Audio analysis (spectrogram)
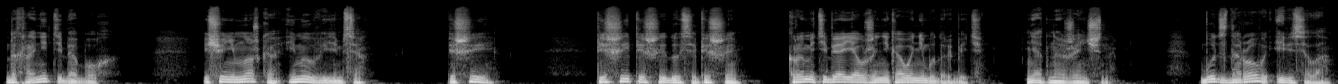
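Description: A middle-aged writer reading letters to his wife in a radio play. The voice is very low, husky and dark. He is measured and intimate, fond of her while gently telling her off. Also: animated. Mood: affectionate.

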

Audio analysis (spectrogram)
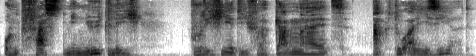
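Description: An actor playing a brooding office worker in a dystopian radio drama, musing haltingly in a hushed voice. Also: male voice, low voice, breathy edge, heavily acted. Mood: brooding, bitter. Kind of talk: radio drama inner monologue. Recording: audible background noise and ambience.

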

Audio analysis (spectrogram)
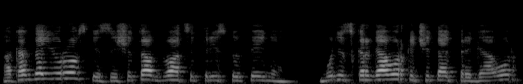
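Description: A man reading his own short story aloud in a measured, deliberate way, with dramatic pauses, at a live reading. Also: high-pitched. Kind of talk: literary reading of prose. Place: live reading at a writers' club. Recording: dull lo-fi recording.

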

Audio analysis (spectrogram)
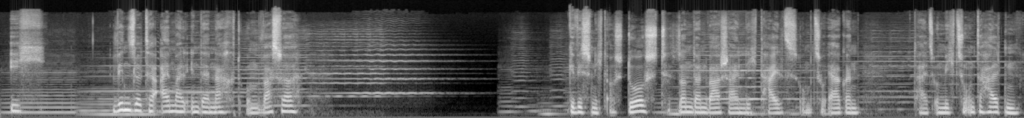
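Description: An anguished, introspective writer in a literary radio play. He confesses slowly and haltingly, weighing each phrase with brooding care. His voice has a creaky, gravelly grain, with faint music behind it. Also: mid-range voice, fairly even intonation. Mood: bitter recollection. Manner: slow, halting, brooding, with deliberate pauses. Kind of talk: literary radio drama monologue.

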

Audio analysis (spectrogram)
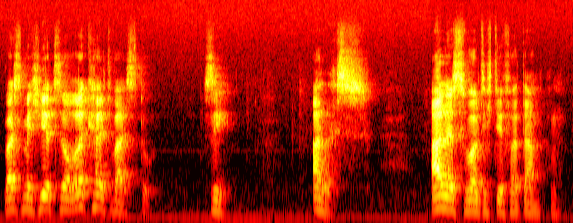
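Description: A man's voice: a little high, expressive, measured pace, sharp tone. A man acting an impassioned young noble officer, anguished by love, fervently declaiming verse in a 1950s radio drama. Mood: wounded, reproachful. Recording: echoey 1950s radio recording.

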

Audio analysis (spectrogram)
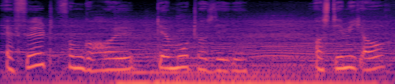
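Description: A wondering narrator of a country childhood, played by a woman with a fairly high voice. The delivery is measured, poetic radio drama with music clearly underneath. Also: fairly even intonation, close to an everyday voice. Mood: reflective. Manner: measured, lyrical. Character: wondering narrator recalling a devout rural childhood.

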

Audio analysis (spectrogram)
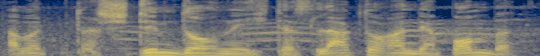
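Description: An actor playing a soft-hearted, hesitant travelling companion in a radio play. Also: male voice, medium pitch, fairly even intonation, normal speed, a little hiss or hum, close to an everyday voice. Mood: gently protesting. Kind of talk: German radio play acting.

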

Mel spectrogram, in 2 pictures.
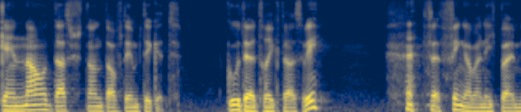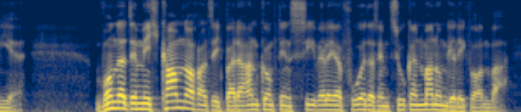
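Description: An actor playing a hard-boiled, cocky hero who narrates a German radio crime play in clipped slang, talking straight to the listener. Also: male voice, mid-range voice, a little slow, natural voice. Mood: amused, cynical.

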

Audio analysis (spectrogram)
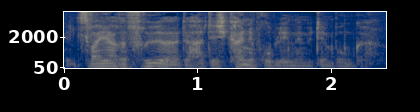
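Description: An actor in a German radio drama playing an anxious, conscientious civil servant, confessional and agitated. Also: male voice, on the low side, very animated, fast, a bit bright, breathy edge, heavily acted. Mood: haunted, confessing.

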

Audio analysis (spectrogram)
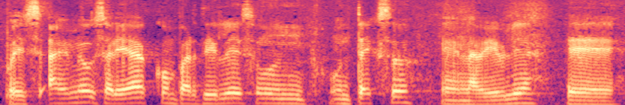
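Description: A man in his twenties from Colombia, a theology student who reads scripture aloud and explains it calmly. His pitch is in the middle range. A faint noise sits under his voice. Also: normal speed. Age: 20s.

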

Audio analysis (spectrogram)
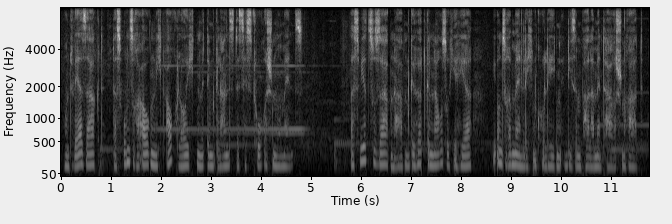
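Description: A woman's voice: sits low, steady tone, normal speed, warm tone, faint music behind, natural voice. An actress playing a proud, defiant female delegate who speaks in an intense whisper.

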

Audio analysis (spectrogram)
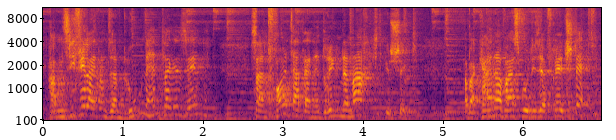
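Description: In an echoing space with music behind, a fussy tour guide played by a male actor frets in a radio drama. His voice is very high for a man, agitated and exasperated. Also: a little fast, lightly acted. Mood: agitated, fretting. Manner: fretting, exasperated. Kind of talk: German radio drama acting.

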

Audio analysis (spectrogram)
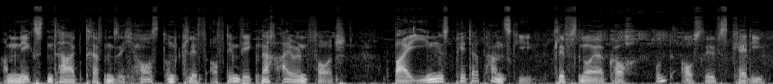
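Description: A man's voice: low voice, animated, normal speed, a little mellow, slight background noise. A man narrating a fantasy soap parody radio play as a composed storyteller.

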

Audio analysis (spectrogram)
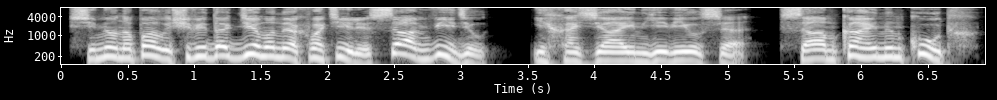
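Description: A man's voice: a little high, lively intonation, a little slow, darkish tone, no echo, clean studio sound, pitched above the performer's own voice. A man voicing a frightened village man in an audiobook, babbling and swearing earnestly. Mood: earnest alarm. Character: frightened, pleading village man swearing fearfully to his master.

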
